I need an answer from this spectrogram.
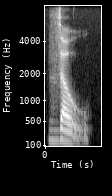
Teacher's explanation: the american o is two parts oh finishing with ooh · the th is voiced so you need vibration and the ough is just o though and the american o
